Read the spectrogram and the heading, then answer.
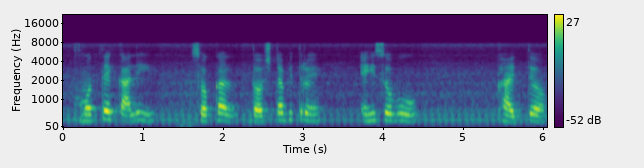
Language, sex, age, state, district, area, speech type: Odia, female, 18-30, Odisha, Malkangiri, urban, spontaneous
